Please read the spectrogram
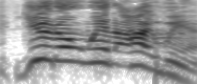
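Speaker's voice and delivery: put-on high-pitched indignant kid; imitated childish defiance; enraged child. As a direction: declare it like a boy in a temper. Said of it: "Grady is just becoming enraged".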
